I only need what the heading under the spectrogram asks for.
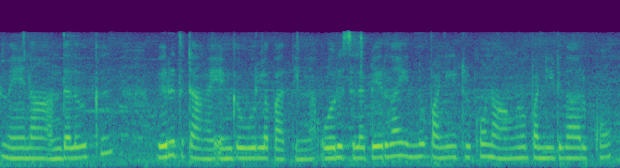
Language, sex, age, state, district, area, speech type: Tamil, female, 18-30, Tamil Nadu, Thanjavur, urban, spontaneous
